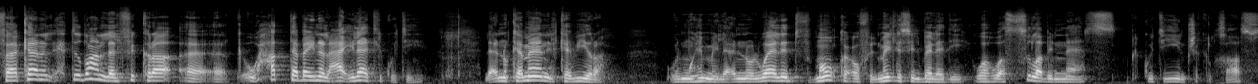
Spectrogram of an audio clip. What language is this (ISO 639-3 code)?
ara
